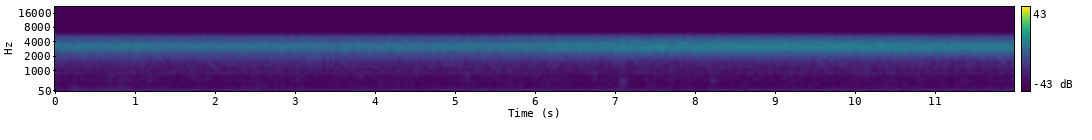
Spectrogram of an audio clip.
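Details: Steady broadband hiss fills the recording, loudest in the upper range, with no clear animal voice heard.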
